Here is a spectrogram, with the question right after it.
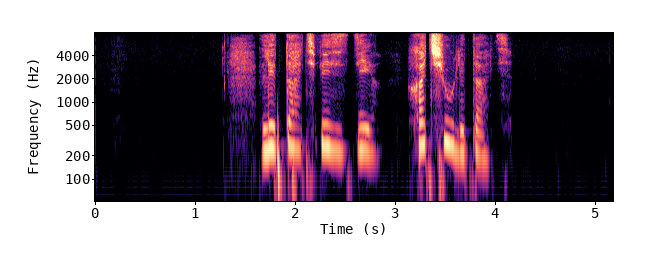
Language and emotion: Russian, positive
